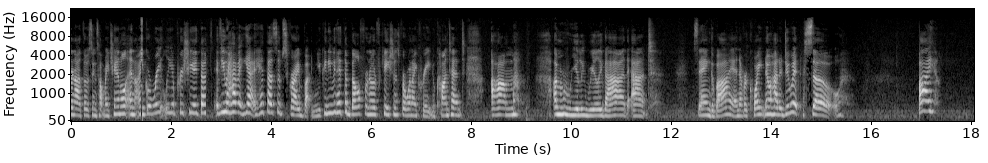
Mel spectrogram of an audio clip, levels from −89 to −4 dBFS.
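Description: At 1.40 to 1.43 s there is a corrupt frame decoded: a brief chirp-like burst, peaking at about -10 dBFS, that sits over the sound for roughly 30 ms. Damaged bits in a couple of compressed frames were decoded as if valid, so misread gains and codes placed energy at frequencies where none belonged. Unlike a dropout or concealed packet loss, foreign tonal or noisy content is added, lasting about as long as the affected frames.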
